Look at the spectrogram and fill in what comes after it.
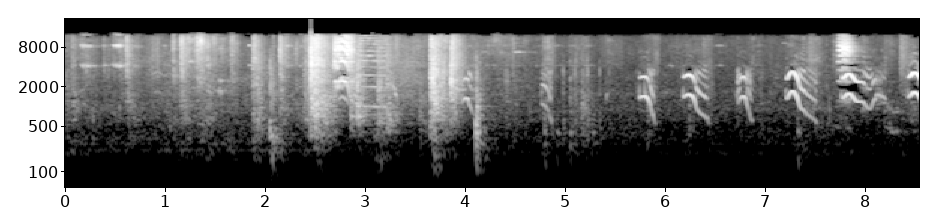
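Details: English Cocker Spaniel puppies seven days old; after a stretch of rustling and handling noise, high squealing whines with rising-then-falling pitch come in short bursts, about one per second.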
